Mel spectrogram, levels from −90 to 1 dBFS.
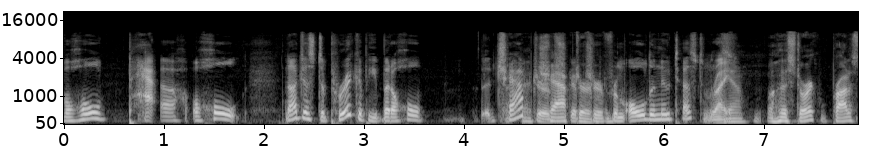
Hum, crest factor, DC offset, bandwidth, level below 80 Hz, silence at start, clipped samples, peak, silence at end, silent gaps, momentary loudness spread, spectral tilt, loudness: none; 20 dB; under 0.1%; 11 kHz; -52 dBFS; 0 s; under 0.1%; -4 dBFS; 0 s; none; 7 LU; -6 dB/octave; -24 LUFS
